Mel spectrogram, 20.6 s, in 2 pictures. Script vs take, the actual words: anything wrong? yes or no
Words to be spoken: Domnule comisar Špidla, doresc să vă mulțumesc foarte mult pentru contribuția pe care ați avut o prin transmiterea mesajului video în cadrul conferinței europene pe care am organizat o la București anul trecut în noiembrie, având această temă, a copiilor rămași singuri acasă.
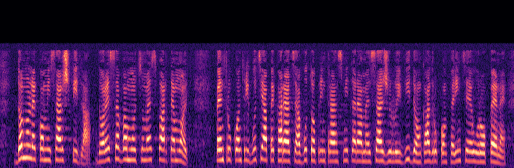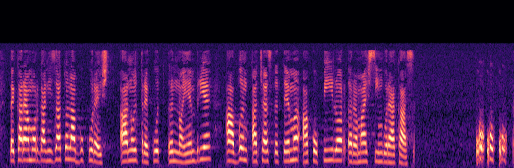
no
